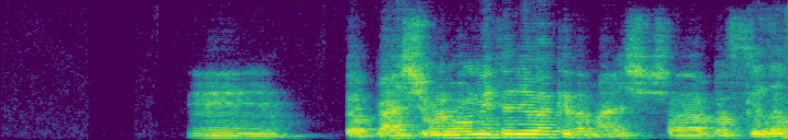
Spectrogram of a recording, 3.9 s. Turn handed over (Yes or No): Yes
